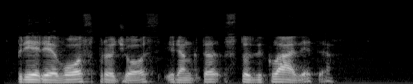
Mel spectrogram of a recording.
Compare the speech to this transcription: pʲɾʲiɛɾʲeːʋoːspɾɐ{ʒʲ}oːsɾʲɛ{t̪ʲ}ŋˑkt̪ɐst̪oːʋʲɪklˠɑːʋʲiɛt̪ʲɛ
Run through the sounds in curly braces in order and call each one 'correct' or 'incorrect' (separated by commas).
incorrect, incorrect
